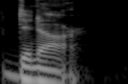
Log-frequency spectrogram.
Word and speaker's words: dinar: Dinner? – Dinar. D-I-N-A-R. Dinar is how you pronounce it.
